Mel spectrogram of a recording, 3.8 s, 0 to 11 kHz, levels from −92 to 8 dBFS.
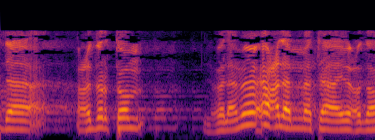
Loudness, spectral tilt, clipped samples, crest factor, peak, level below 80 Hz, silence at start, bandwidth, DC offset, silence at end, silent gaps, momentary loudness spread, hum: -20 LUFS; -7.5 dB/octave; under 0.1%; 18 dB; -4 dBFS; -68 dBFS; 0 s; 5.8 kHz; under 0.1%; 0 s; none; 16 LU; none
